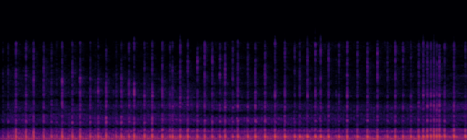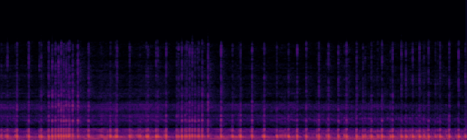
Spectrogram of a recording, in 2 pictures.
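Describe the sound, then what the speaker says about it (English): A four-stroke engine on a name-brand motorized bicycle frame idles steadily on its first run, a close, continuous buzzing chug with a slight fluttering rise in the middle, heard alone. "That was the first idle of the bike."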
